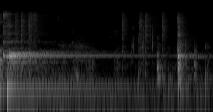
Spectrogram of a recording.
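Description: A single bell-like chime is struck once just after the start and rings at one steady pitch, fading slowly over about three seconds. A few sharp clicks come near the end.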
